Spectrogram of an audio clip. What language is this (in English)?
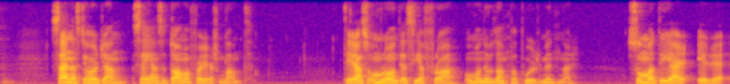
Faroese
